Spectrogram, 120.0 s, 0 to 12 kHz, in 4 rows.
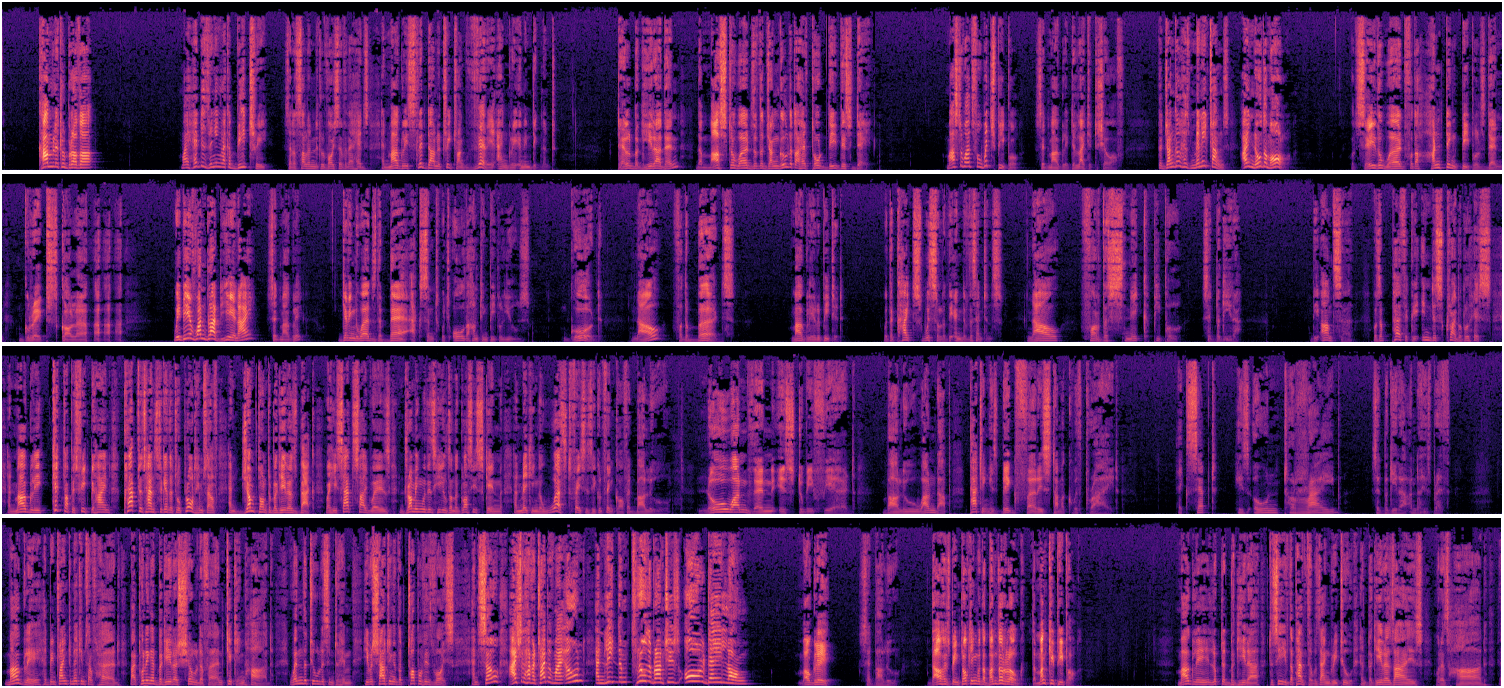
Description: The Jungle Books (EN) audiokniha
Celý popis Rok vydání 2013 Audio kniha Zkrácená verze Ukázka z knihy 225 Kč Koupit Ihned k poslechu – MP3 ke stažení Potřebujete pomoct s výběrem?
